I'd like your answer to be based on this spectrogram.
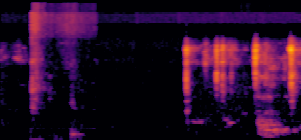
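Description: Computer keyboard typing during an online discrete structures and graph theory lecture, heard as faint scattered keystrokes early on, then quicker clusters of clicks toward the end, fairly close and without speech.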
